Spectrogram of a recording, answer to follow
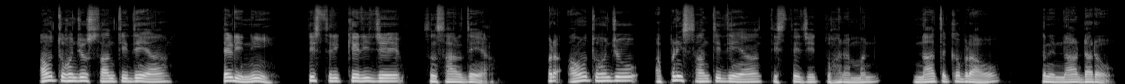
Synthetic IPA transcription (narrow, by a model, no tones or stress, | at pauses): ɐːũt̪ʊɦãːd͡ʒosãːnt̪id̪eːã | t̪eːɽinĩ | t̪ɪst̪ɐɾiːkeɾid͡ʒe | sɐ̃nsaːɾd̪eːã̰ː | pɐɾɐũt̪̬ʊɦãːd͡ʒoɐpɽ̃isãːnt̪id̪eːãt̪ɪst̪ed͡ʒet̪ʊɦãːɾamɐ̃nː | at̪ɐkɐbɾaːo | kɐnɛnaɖɐɾo̰ː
